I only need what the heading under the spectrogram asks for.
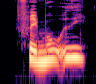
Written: frimodig

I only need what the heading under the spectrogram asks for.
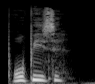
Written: brobisse

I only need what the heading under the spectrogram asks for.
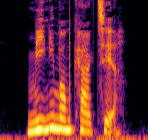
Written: minimumskarakter

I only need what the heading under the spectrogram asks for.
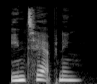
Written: indterpning

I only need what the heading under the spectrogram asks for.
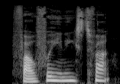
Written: fagforeningstvang

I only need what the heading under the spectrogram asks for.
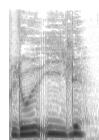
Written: blodigle

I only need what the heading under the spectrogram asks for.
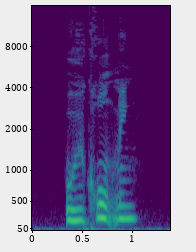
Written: udgroning

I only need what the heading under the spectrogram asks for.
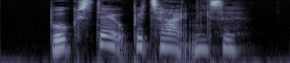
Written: bogstavbetegnelse

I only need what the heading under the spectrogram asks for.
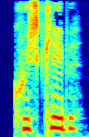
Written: krydsklippe

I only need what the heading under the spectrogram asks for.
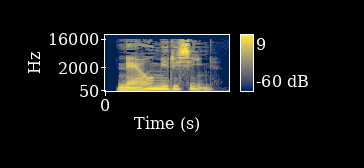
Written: nervemedicin

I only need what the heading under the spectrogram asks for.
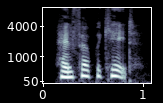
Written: halvfabrikat

